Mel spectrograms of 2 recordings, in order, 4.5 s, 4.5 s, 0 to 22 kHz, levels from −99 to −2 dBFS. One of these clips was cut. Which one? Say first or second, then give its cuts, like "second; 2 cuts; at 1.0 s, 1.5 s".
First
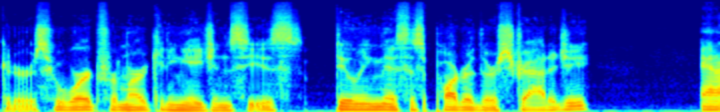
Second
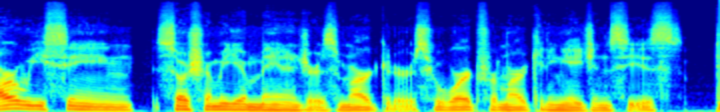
second; 1 cut; at 0.9 s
